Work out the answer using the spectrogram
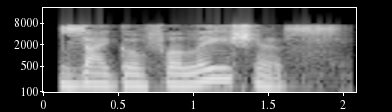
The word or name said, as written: zygophyllaceous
